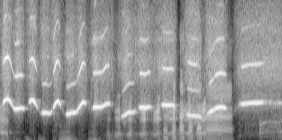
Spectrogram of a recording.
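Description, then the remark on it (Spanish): A person whistles a quick, warbling call: a string of short, sliding high notes in an uneven rhythm, ending on one longer held tone. Fairly loud, with faint voices murmuring underneath. “¿Pero a tus hijos les silbas tú?”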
